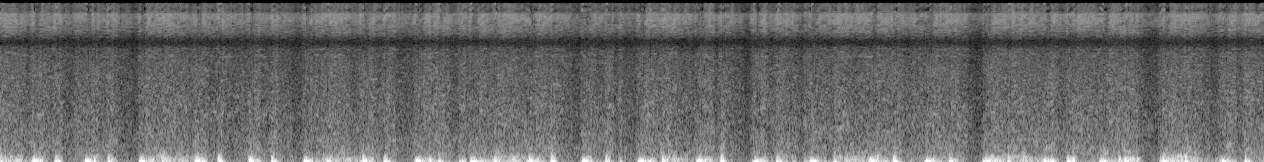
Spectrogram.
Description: my heart is beating quickly and softly.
